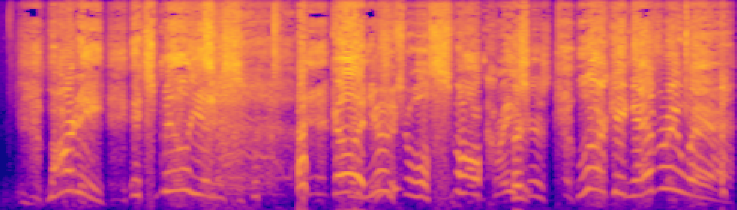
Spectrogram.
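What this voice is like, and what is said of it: Good Christopher Lloyd impression. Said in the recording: “I pictured you as Christopher Lloyd in something ... That's perfect. That's really good. That was a really good Christopher Lloyd impression.”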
